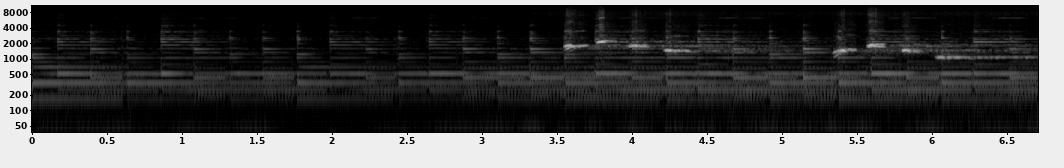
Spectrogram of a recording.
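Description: A song plays with steady instrumental backing, then a bright, melodic whistled tune enters about halfway through, gliding over the music in short, lilting phrases.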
